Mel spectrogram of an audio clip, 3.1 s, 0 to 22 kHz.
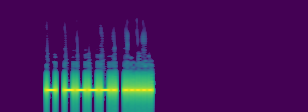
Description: Morse code, heard as a keyed tone, about 38 wpm, 700 Hz. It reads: T95
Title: Callsign Prefixes for Top 100 DXCC - 40wpm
